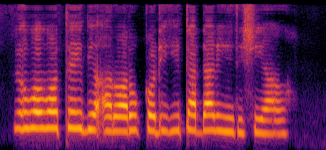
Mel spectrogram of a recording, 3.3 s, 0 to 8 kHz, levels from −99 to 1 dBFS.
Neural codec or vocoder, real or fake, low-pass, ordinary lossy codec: codec, 16 kHz, 1.1 kbps, Voila-Tokenizer; fake; none; none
